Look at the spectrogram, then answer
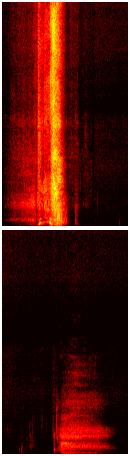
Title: More various cold sneezes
